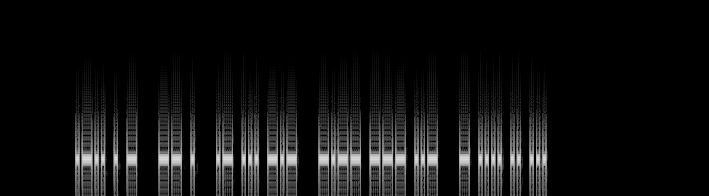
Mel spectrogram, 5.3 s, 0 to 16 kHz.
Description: Morse code, heard as a keyed tone, about 50 wpm, 700 Hz. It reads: LET ME ASK YOU THIS
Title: Sets of 5 Words 50wpm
